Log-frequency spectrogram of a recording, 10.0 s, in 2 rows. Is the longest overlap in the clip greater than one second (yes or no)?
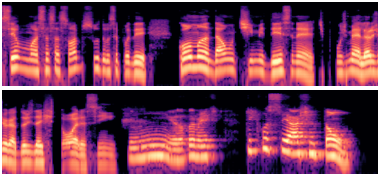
no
